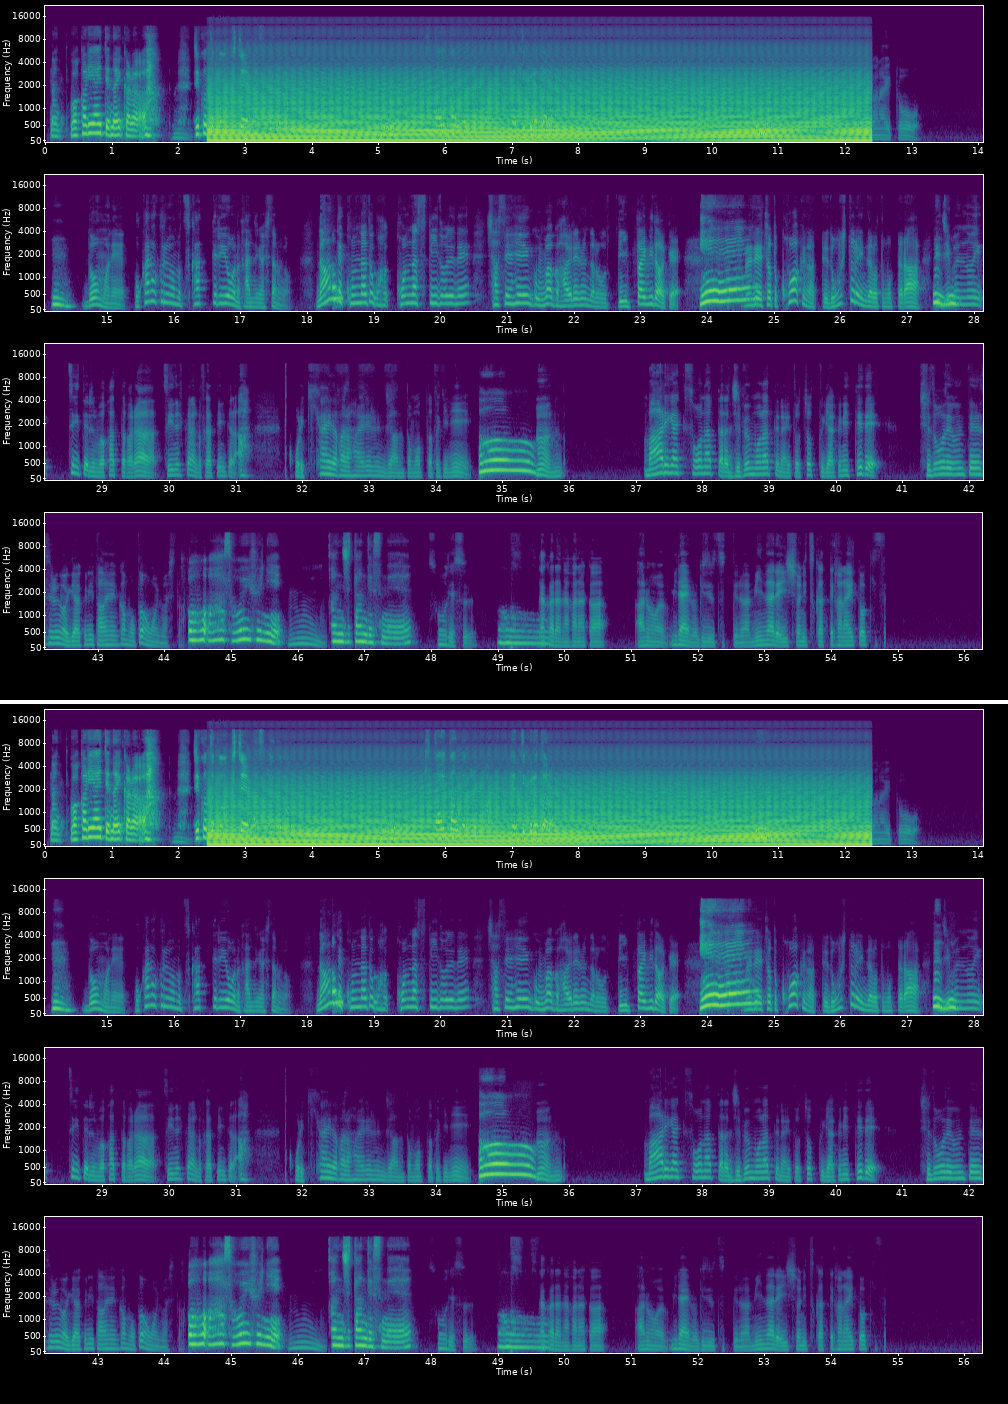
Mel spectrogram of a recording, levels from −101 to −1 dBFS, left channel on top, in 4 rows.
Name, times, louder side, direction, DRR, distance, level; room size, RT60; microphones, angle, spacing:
voice 1, 0.1-1.7 2.0-3.7 5.0-5.4 5.8-6.7 7.0-7.7 10.6-11.0 14.2-14.5 18.4-18.5 23.9-24.8 27.4-27.8 34.6-35.5 44.3-45.8 46.5-47.7 49.0-49.8, right 2 dB, 35° right, 1.3 m, -25 dB
sound 1, 2.4-12.4, equal, ahead, 0.3 m, -17 dB
voice 2, 10.9-13.1 14.6-17.7 18.1-23.9 24.5-28.1 28.5-31.2 31.9-34.5 35.5-35.9 37.1-40.7 41.3-44.1 45.9-46.4 48.1-48.6 49.6-50.6 51.1-54.8, left 2 dB, 60° left, 5.8 m, -39 dB
head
